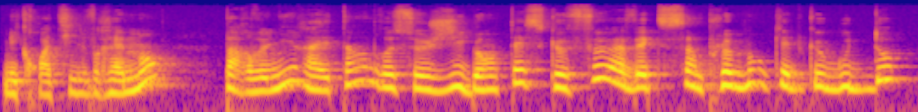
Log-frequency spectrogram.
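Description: A woman's voice: mid-range voice, animated, slow, mellow. A woman voicing a group of gods who watch in disbelief and urge the bird to flee, in a storybook reading. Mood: incredulous. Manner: incredulous, urging. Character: group of doubting male gods.

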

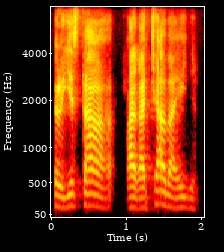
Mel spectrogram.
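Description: A middle-aged Mexican woman, a guest prophet, telling a lively faith story on a podcast and acting out the dialogue. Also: low-pitched, normal speed. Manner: animated, acts out dialogue.

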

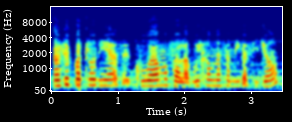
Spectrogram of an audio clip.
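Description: A woman's voice: a little high, steady tone, fairly quick, gravelly, faint music behind, low-quality recording. Frightened young woman caller. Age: young adult. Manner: frightened, pleading. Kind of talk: radio call-in.

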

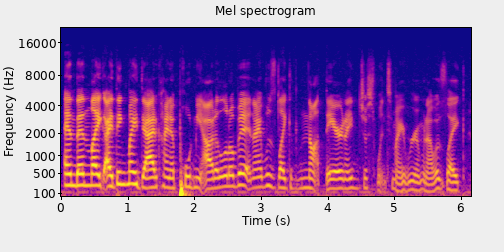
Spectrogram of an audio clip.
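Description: A woman's voice: medium pitch, brisk. A young woman, a guest, telling a personal story in casual chat, rambling with many fillers.

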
